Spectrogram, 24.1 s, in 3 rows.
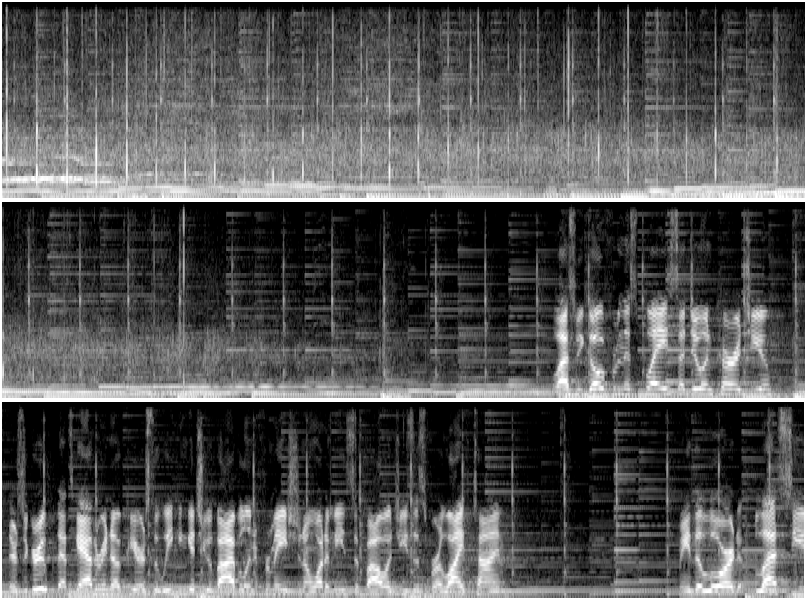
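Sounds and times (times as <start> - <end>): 
audience applauding: 0.0 - 12.3
speech: 13.6 - 21.2, 22.8 - 24.0.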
